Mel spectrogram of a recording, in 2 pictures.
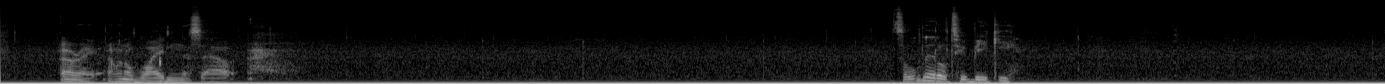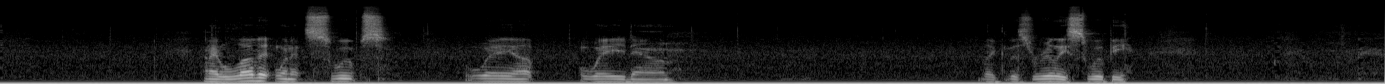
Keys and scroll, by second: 0.1 s, 7.3 s, 11.8 s, 16.0 s.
